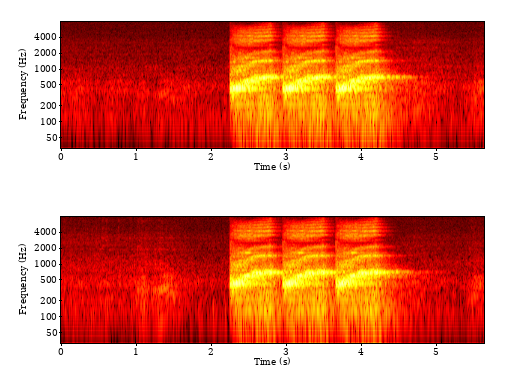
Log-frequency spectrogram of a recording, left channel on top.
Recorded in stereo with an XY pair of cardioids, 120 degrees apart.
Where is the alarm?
5° right, 0.7 m.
